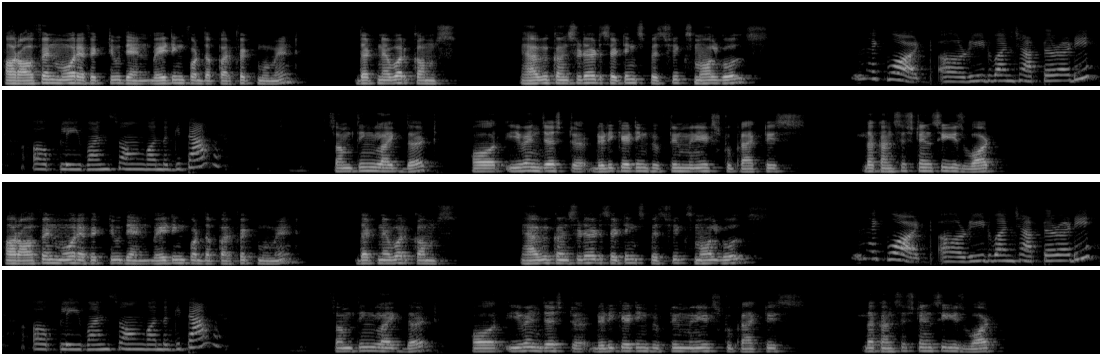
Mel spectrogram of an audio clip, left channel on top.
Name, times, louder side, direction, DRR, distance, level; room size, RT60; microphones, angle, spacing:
voice 1, 0.0-2.9 3.5-4.5 5.2-7.6 14.3-15.2 15.7-19.0 19.6-20.8, left 3 dB, 70° left, 0.6 m, -30 dB
voice 2, 8.5-10.9 11.3-13.2, equal, ahead, 0.6 m, -37 dB
7.1 x 2.5 x 5.5 m
head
